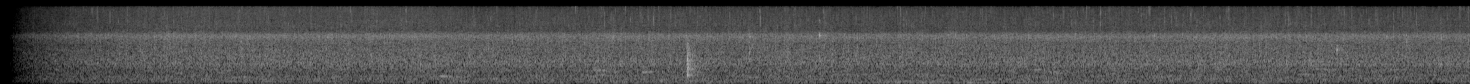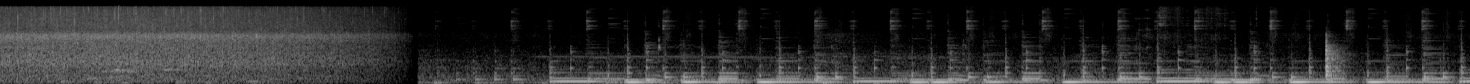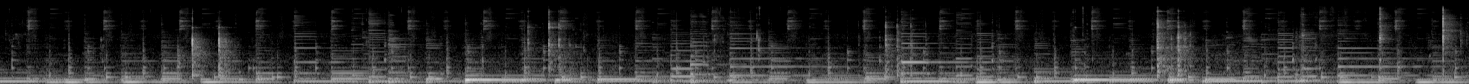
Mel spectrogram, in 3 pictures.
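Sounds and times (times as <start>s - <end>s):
meat sizzling in grill pan: 0.1s - 18.8s.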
